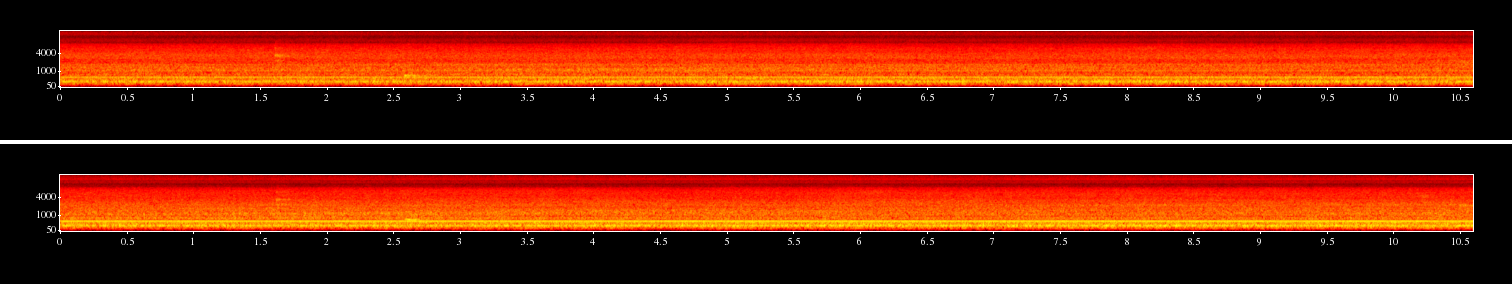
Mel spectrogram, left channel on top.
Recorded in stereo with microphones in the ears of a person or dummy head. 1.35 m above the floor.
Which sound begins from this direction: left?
A fan, at 0.0 s.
